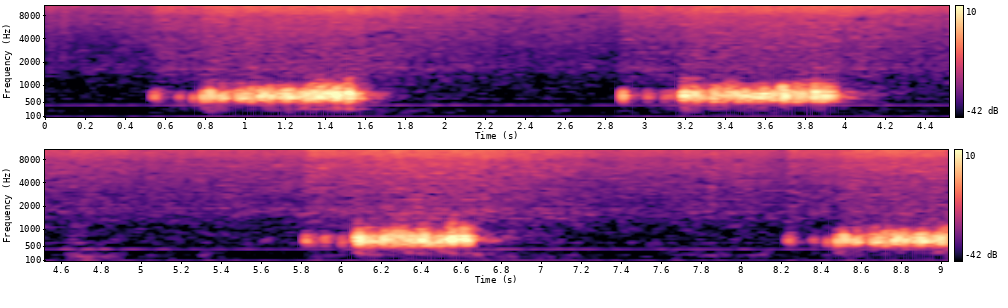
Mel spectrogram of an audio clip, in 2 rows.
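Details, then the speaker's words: Pneumonic consolidation in a respiratory infection: harsh breath sounds about 25 a minute with short crackles at each breath; signs described are reduced air entry, crackles and bronchophony. "y la oscultación característica que son los signos de consolidación: disminución de la entrada de aire, la presencia de crepitantes y la broncofonía."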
